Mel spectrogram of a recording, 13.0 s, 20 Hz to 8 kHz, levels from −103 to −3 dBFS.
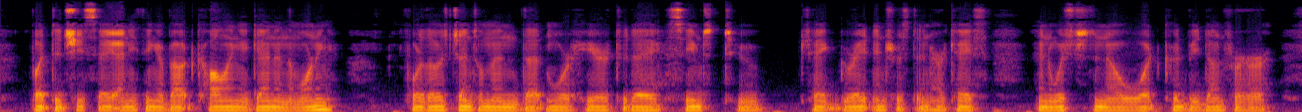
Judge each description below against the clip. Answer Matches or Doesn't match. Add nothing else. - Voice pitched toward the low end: Matches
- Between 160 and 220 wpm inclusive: Matches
